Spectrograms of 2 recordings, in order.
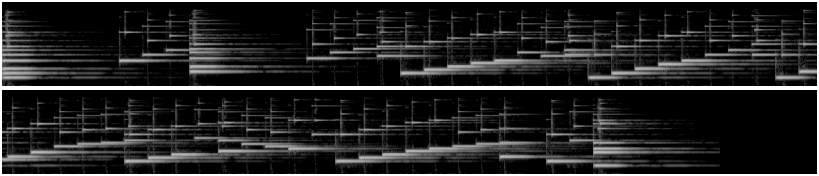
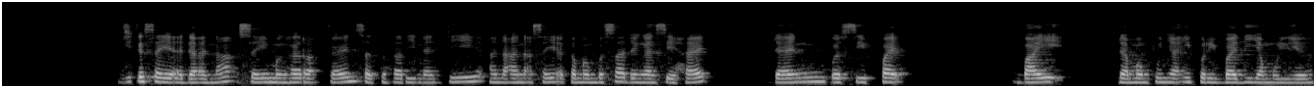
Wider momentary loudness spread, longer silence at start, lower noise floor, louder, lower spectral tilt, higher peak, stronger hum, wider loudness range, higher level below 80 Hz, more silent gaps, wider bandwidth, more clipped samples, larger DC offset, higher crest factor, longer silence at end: about the same, 7 LU vs 6 LU; second, 0 s vs 1.15 s; second, -51 dBFS vs under -90 dBFS; first, -22 LUFS vs -27 LUFS; second, 2.5 dB/octave vs -6 dB/octave; first, -4 dBFS vs -8 dBFS; neither; about the same, 2 LU vs 2 LU; second, -78 dBFS vs -66 dBFS; neither; first, 16 kHz vs 8 kHz; neither; neither; about the same, 20 dB vs 18 dB; first, 1.3 s vs 0 s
